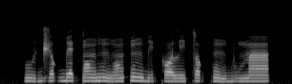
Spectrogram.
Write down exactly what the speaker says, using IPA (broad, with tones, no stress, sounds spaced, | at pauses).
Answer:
u˨ d͡ʒ ɔ˨˦ ɡ͡b ɛ˦˨ k͡p ɔ̃˨˦ ɡ ũ˦˨ ɡ ɔ̃˨˦ k͡p ũ˦ ɡ͡b e˦˨ k ɔ˧ l i˧ t ɔ˦ k ũ˦˨ b u˧ m ã˦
